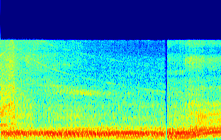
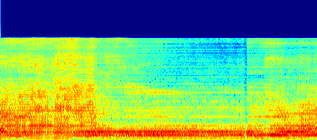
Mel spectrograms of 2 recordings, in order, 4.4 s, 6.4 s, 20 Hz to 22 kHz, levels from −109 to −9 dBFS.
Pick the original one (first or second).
first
